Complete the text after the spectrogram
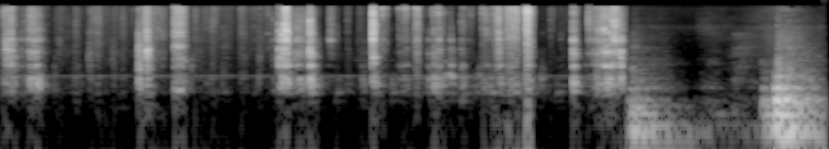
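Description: Wooden blocks knock and clatter on a wooden bench.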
